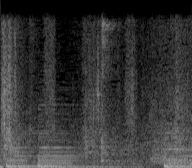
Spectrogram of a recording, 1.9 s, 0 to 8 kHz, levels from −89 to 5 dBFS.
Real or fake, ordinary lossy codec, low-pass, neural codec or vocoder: real; none; 7.2 kHz; none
